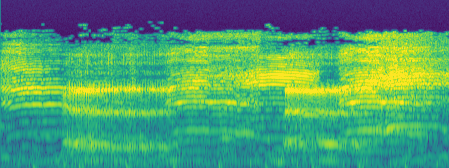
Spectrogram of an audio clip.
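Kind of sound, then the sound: animal, sheep bleating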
